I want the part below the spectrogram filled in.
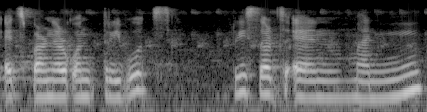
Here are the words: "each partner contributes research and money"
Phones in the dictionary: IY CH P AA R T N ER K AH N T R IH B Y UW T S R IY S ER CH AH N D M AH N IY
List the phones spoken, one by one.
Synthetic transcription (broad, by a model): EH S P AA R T N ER K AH N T R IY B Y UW T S R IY S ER S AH N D M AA N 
